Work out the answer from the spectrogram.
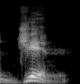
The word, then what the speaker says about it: Djinn: the Jin and it's it looks like it's spelled D Jin but it's that's actually the D is kind of Silent kind of like Jango like gin that's the how you do it and a Jin is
